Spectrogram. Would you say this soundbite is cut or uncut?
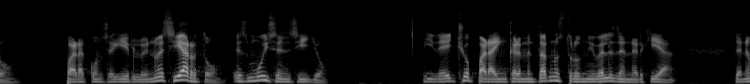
uncut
